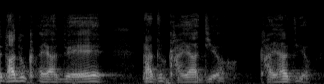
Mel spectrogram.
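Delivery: put-on low, slow drunken mumble; drunken insistence. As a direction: slur that you must go home too. Drunk elder insists too. (취한 형님의 낮고 느린 고집)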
